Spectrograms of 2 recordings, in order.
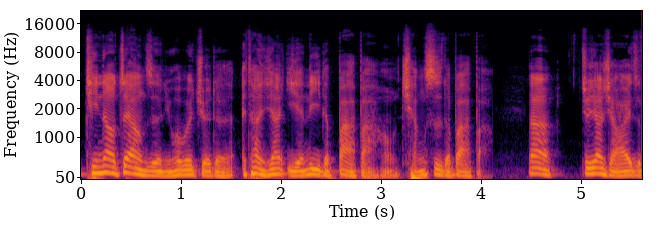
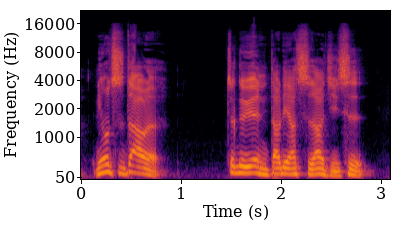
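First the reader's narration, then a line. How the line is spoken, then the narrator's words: Angry yelling. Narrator (Chinese): 主管 Tony，在会议室吼他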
